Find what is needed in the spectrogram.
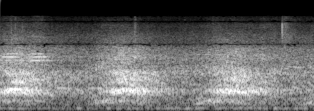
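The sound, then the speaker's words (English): Protesters marching through a street in central Tehran after a disputed presidential election chant together, many voices merging into loud, rhythmic swells that rise and fall in a repeating pattern. “Join us, join us, the crowds roared as they marched, and it seemed with each passing minute the crowds became larger and larger.”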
